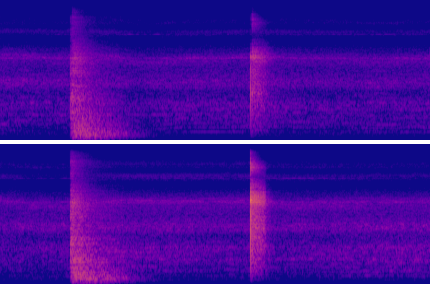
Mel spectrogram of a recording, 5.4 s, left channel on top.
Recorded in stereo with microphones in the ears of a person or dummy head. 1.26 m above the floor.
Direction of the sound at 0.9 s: 25° right (ahead or behind).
